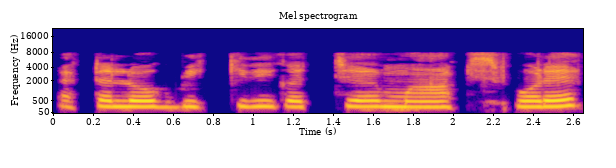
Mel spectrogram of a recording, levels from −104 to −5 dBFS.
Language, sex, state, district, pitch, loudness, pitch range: Bengali, female, West Bengal, Dakshin Dinajpur, 250 Hz, -18 LUFS, 245-255 Hz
